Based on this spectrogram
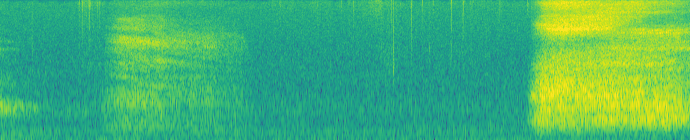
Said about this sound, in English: And breathe out as those elbows come in.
